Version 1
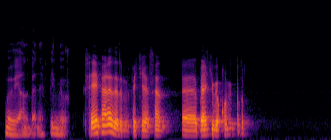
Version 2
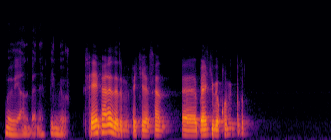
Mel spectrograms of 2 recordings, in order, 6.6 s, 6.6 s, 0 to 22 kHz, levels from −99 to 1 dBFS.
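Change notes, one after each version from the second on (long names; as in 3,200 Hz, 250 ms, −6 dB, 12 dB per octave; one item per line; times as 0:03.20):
master: add bass and treble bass +6 dB, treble +3 dB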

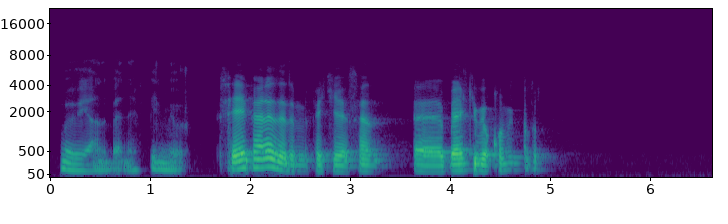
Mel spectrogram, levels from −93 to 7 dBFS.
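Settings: first voice: add high-frequency loss of the air 52 metres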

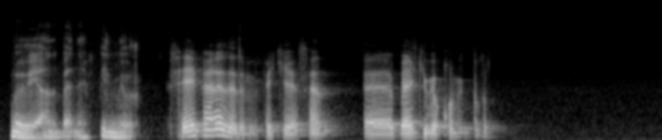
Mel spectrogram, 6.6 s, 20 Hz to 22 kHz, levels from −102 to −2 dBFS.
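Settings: first voice +11.0 dB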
